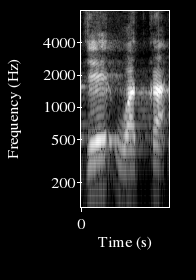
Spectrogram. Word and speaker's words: J_WATT_K: lihat ada konektor namanya J Watt K ya. Jadi ini cara bacanya jangan Juat ya Pak ya. Jangan ya Pak Ciko ya, tapi J_Watt_K.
